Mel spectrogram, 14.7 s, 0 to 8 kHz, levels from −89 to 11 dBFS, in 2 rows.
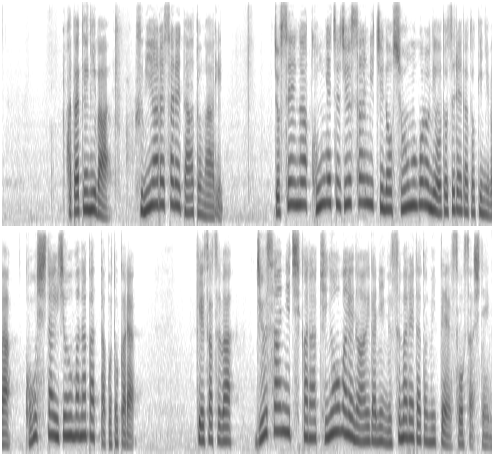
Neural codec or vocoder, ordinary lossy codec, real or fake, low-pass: codec, 16 kHz, 2 kbps, FreqCodec, larger model; none; fake; none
